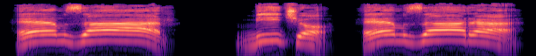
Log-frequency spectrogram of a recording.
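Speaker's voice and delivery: long, high, loud drawn-out call. A narrator's reading. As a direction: call across the fence, stretching the name. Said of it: "звал кого-то парень через забор". (парень громко зовёт через забор, протяжно тянет имя)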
